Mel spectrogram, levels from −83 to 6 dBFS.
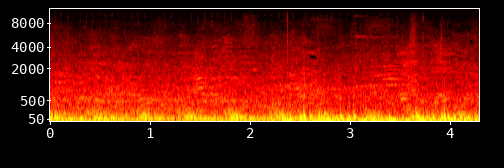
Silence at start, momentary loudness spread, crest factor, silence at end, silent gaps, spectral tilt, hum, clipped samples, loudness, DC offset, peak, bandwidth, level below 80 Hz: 0 s; 4 LU; 14 dB; 0 s; none; -7.5 dB/octave; none; under 0.1%; -27 LUFS; under 0.1%; -8 dBFS; 8 kHz; -24 dBFS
